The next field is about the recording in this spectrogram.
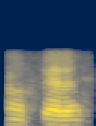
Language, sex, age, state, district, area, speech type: Malayalam, male, 18-30, Kerala, Malappuram, urban, conversation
